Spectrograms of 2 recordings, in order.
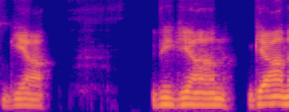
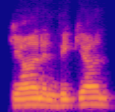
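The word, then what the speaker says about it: vijñāna: it's actually god and vegan jn is pronounced vegan gian and vigyan yeah okay um so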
